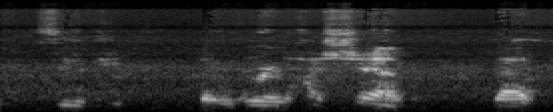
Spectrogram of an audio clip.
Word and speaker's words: Hashem: And the word Hashem, of course, is pronounced with the letter H. But there is no letter H in the Russian alphabet. So in order to indicate that it should be pronounced as an H, they took the letter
